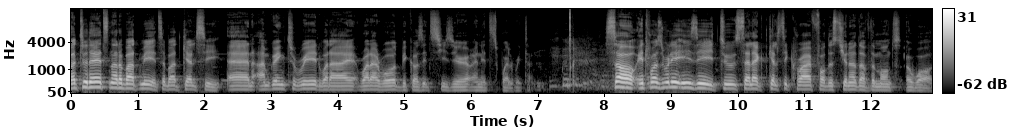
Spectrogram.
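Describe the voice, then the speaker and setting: With a French accent, a man talks at a moderate pace and medium pitch. His pitch swings very widely and his loudness shifts a lot. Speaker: high school French teacher. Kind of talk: award speech.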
